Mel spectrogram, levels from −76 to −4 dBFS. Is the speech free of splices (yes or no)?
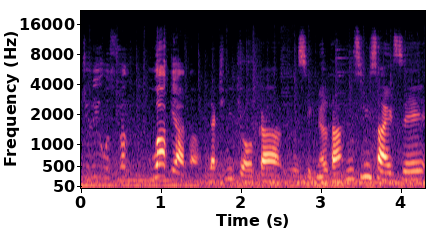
no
